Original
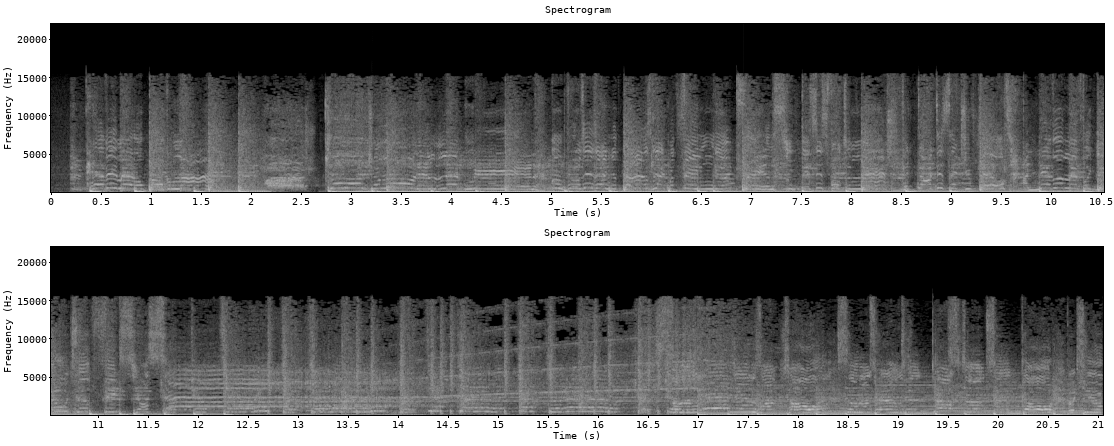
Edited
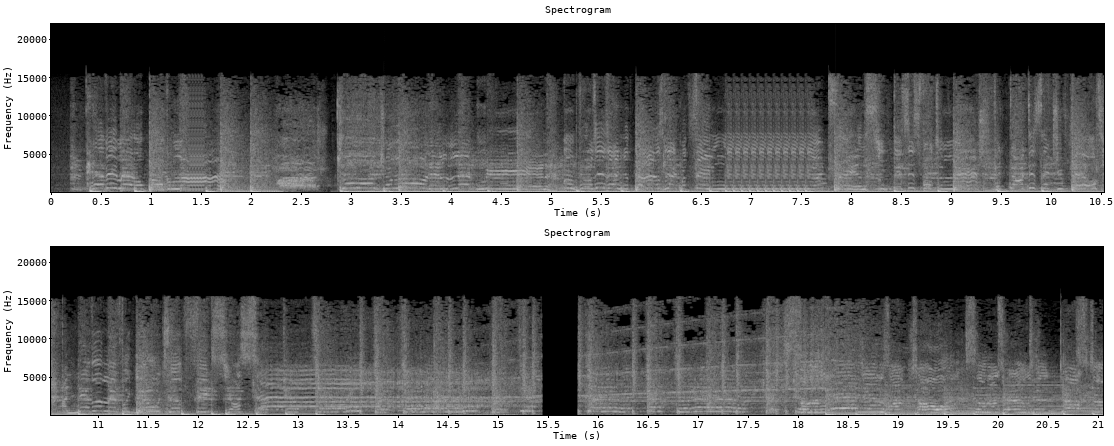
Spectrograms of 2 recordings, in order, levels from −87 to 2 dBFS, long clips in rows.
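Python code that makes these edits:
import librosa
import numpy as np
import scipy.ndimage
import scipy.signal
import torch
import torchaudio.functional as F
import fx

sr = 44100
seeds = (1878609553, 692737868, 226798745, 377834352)

y = fx.edit(x, sr, fx.stutter(start_s=1.38, slice_s=0.03, count=5),
    fx.stutter(start_s=6.61, slice_s=0.08, count=11),
    fx.insert_silence(at_s=14.52, length_s=0.36), tone=tone)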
